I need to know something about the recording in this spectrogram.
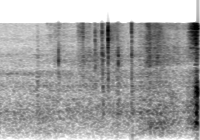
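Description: Faint, scattered crinkles and light taps of origami paper being creased and pressed flat by hand. The sounds come mostly in the second half.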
